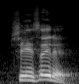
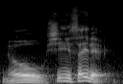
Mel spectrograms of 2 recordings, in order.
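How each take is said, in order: First: Higher and louder, insisting; emphatic denial. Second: Said in the usual way. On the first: Shown as a demonstration. Comedian repeating the denial to the audience, higher and louder. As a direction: insist on it the second time.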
